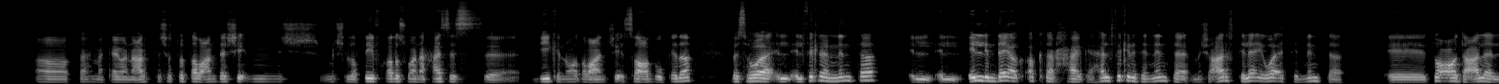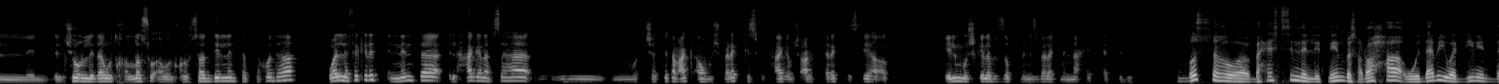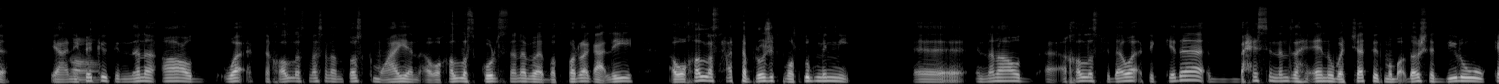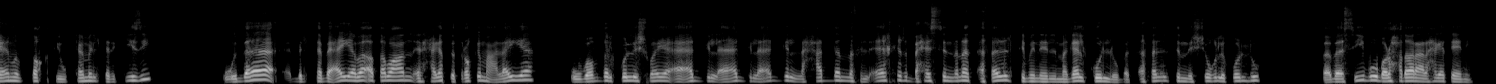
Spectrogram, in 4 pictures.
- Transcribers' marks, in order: in English: "الكورسات"; in English: "task"; in English: "course"; in English: "project"
- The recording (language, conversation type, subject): Arabic, advice, إزاي أتعامل مع إحساسي بالذنب عشان مش بخصص وقت كفاية للشغل اللي محتاج تركيز؟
